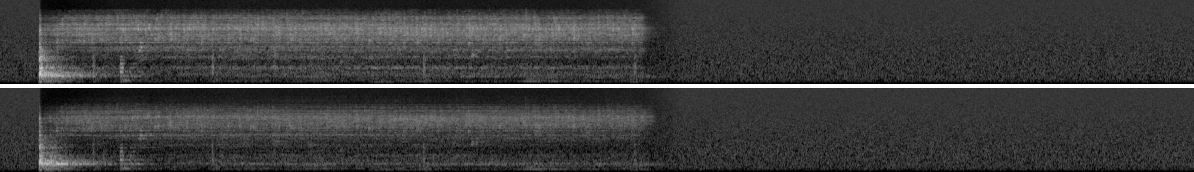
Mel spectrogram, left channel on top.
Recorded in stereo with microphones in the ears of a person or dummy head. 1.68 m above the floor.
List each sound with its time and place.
0.4 s a running tap: 25° left (ahead or behind), 5 m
